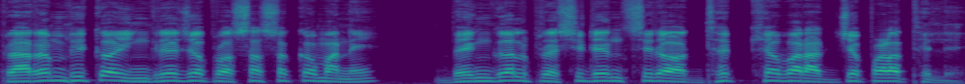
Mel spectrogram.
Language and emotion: Odia, neutral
